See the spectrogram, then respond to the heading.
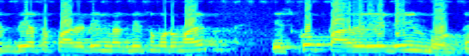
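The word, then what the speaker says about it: pyrrolidine: लिख दिया था पर पाइरेडीन मैग्नीशियम ब्रोमाइड इसको पाइरेलडीन बोलते हैं बेटा क्या बोलते हैं पाइरेलडीन स्पेलिंग सही कर लीजिएगा पाइरेलडीन बेटा ठीक जहां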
